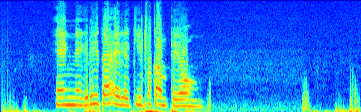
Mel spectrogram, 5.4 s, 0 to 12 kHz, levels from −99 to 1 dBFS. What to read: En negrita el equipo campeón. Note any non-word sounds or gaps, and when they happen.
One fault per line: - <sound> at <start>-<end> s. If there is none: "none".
none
